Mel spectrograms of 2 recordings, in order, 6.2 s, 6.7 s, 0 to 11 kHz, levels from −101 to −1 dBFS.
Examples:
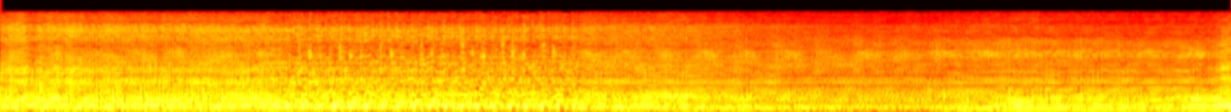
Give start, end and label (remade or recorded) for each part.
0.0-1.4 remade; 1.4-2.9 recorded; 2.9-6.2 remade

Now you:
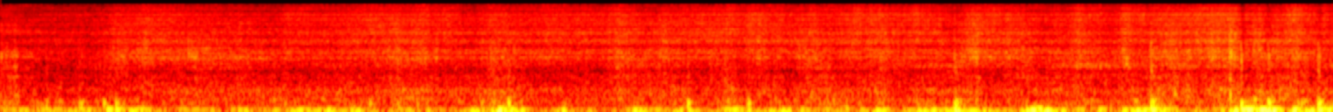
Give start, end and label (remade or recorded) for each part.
0.0-4.2 recorded; 4.2-5.3 remade; 5.3-6.7 recorded

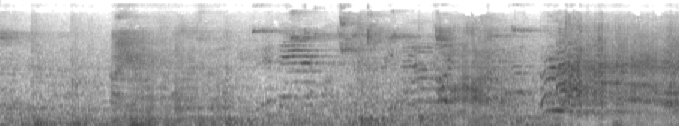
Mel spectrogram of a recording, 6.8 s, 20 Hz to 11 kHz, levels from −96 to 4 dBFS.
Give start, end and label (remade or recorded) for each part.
0.0-1.1 recorded; 1.1-2.2 remade; 2.2-4.5 recorded; 4.5-4.9 remade; 4.9-5.8 recorded; 5.8-6.8 remade

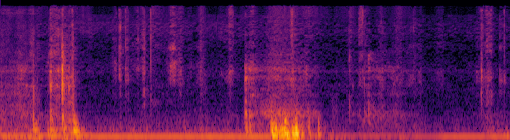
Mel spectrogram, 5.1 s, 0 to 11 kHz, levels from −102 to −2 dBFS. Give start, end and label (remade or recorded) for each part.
0.0-0.9 remade; 0.9-2.8 recorded; 2.8-4.1 remade; 4.1-5.1 recorded

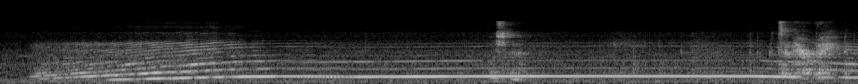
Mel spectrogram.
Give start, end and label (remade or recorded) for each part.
0.0-8.6 recorded

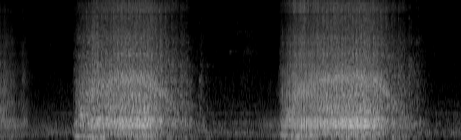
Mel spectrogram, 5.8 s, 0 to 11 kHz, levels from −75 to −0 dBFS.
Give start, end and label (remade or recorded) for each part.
0.0-0.6 remade; 0.6-3.2 recorded; 3.2-4.0 remade; 4.0-5.8 recorded

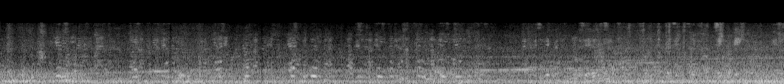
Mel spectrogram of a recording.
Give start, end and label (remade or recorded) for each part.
0.0-7.8 recorded

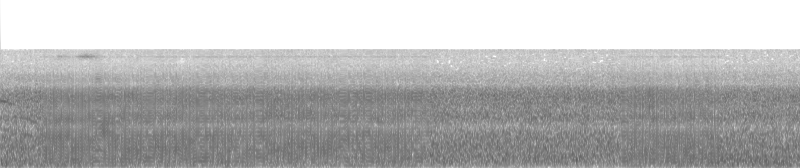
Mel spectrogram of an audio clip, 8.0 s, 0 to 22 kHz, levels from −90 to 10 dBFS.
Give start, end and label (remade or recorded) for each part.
0.0-0.4 recorded; 0.4-4.3 remade; 4.3-6.2 recorded; 6.2-7.2 remade; 7.2-8.0 recorded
